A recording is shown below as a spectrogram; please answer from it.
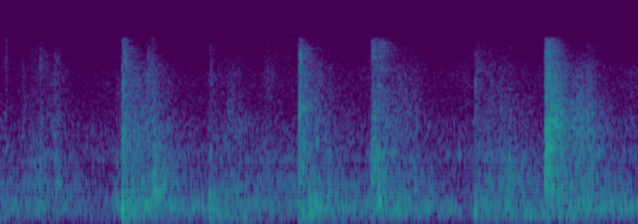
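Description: Footsteps on a hard, gritty floor in an empty room: about five separate scuffing steps at uneven spacing, the last the loudest.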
